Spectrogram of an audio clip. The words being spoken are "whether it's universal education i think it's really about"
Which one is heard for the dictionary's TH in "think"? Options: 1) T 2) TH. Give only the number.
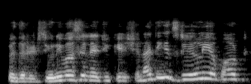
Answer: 1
